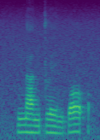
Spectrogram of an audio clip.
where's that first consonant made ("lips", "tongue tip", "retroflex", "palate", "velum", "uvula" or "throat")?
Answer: tongue tip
